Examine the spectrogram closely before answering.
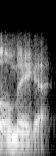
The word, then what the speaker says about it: omega: is the same as its first syllable is, well, ohm.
